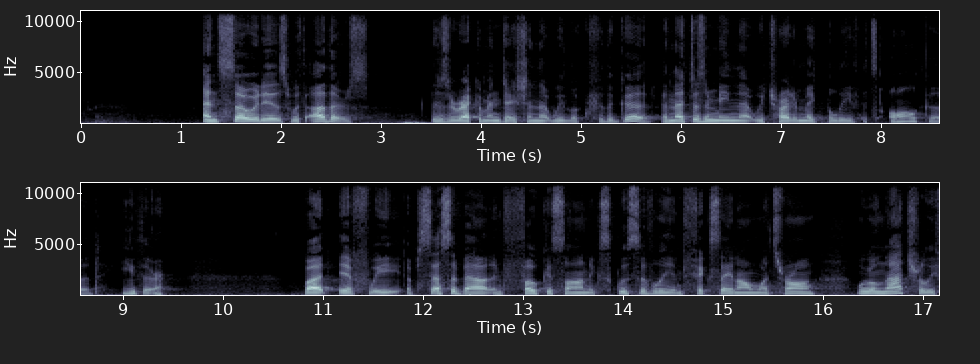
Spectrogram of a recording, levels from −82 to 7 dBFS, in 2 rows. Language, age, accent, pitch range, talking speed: English, 50-69, American, 135-170 Hz, 160 wpm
